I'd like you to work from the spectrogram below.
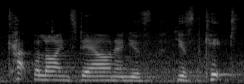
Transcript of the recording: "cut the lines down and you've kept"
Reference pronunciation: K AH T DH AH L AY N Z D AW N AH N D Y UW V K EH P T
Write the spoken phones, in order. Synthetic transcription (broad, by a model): K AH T DH AH L AY N Z D AW N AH N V Y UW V K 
